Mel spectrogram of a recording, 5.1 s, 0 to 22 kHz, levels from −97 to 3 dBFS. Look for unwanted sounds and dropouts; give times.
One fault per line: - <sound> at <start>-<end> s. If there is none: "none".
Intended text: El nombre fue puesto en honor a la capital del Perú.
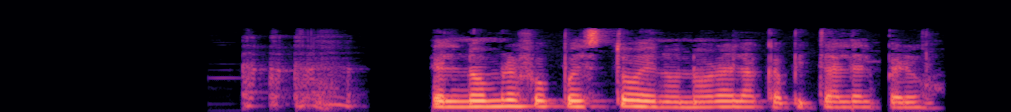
- throat clearing at 1.0-1.9 s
